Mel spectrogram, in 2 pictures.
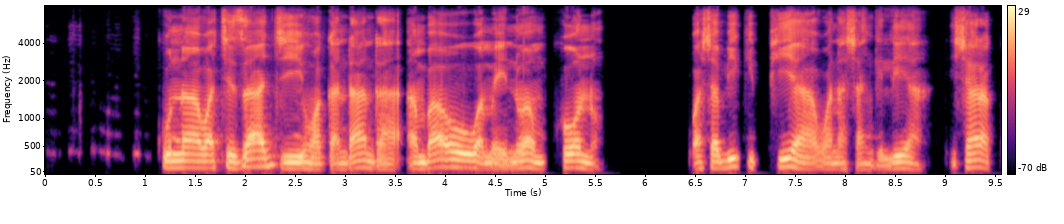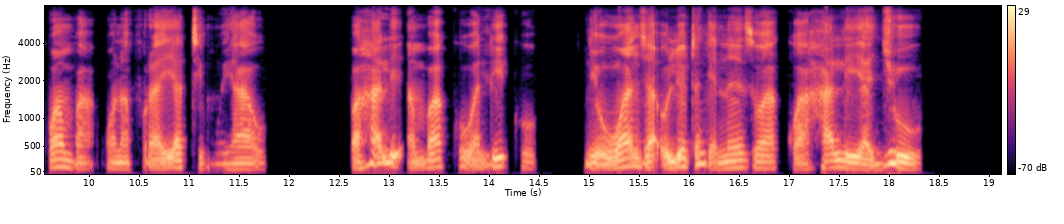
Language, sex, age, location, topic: Swahili, male, 18-24, Wajir, government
